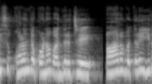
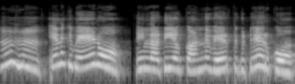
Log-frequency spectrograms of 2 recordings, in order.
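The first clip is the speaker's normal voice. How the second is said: put-on higher, innocent childlike voice; childlike man; 7 semitones higher than usual. Regressed son to his caretakers, higher childlike voice. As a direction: talk like a puzzled ten-year-old.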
